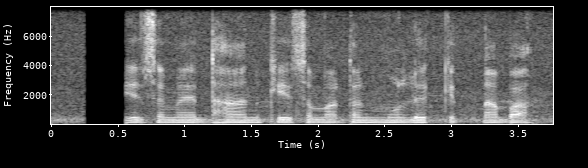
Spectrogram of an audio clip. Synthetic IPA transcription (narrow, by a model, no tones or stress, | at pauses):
esəməjd̪ʱaːnkesəməɾt̪ʰənmuːljekɪt̪nabaː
